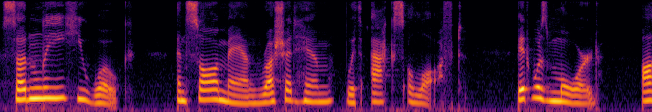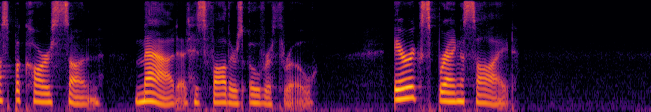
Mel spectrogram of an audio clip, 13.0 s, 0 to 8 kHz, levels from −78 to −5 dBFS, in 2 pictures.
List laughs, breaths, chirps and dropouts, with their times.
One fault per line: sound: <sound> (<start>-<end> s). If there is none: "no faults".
no faults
